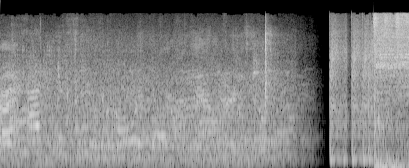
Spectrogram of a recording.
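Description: Voices over outdoor track-side background noise, fading out about three seconds in; after a moment of silence, background music with a steady, heavy beat begins.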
